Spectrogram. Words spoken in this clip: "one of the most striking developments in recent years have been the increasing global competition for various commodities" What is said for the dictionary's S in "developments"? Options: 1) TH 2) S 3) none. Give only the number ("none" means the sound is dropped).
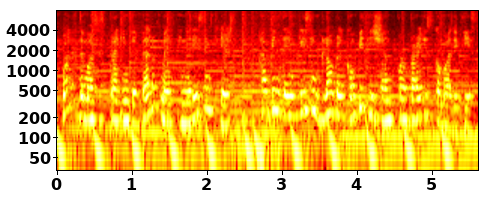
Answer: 3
